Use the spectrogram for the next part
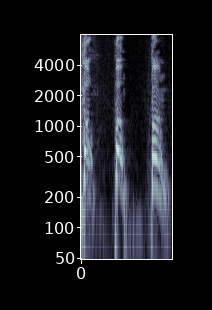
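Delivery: imitated punches in a street fight story; punch sound effects. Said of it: "I said".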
